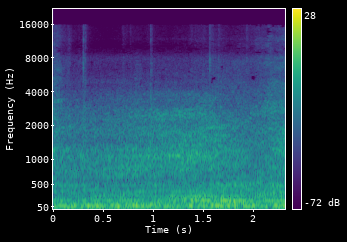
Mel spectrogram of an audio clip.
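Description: Steady low hum of diesel truck engines idling.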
